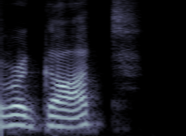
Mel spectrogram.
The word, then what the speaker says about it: ricotta: I would say ricotta, but I'm from LA. – Right. – You say rigot.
